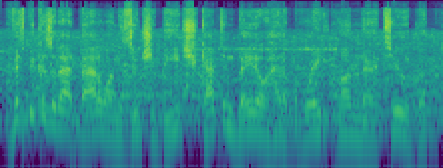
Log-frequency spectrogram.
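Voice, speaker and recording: An actor voicing a talkative, easygoing sailor in a video game, speaking casually. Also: male voice, medium pitch, lively intonation, racing, heavy background noise, natural voice. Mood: casual, bemused. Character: chatty, easygoing male ship's sailor. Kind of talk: English video game voice acting.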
